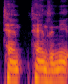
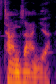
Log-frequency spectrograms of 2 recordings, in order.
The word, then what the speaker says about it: Tanzania: Yeah, it's just like people been killing Tanzania. It's not Tanzania. It's Tanzania.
